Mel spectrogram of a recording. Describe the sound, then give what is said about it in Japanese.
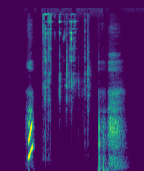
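A short jingle of a spare key and clinking coins being passed from hand to hand, a scattered burst of light metallic taps after a brief breathy vocal sound, then a soft rustle. “合鍵とお金？”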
